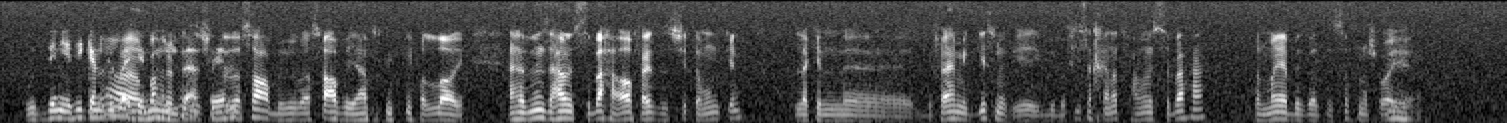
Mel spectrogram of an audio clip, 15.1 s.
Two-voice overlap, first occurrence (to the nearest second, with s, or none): 1 s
